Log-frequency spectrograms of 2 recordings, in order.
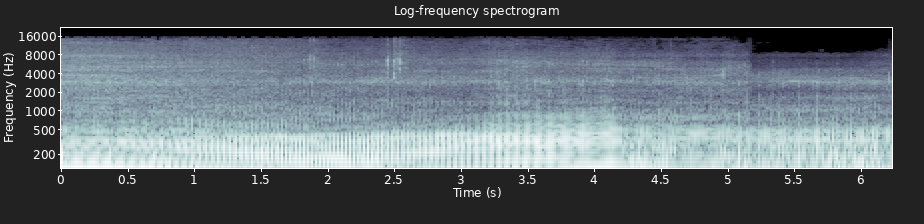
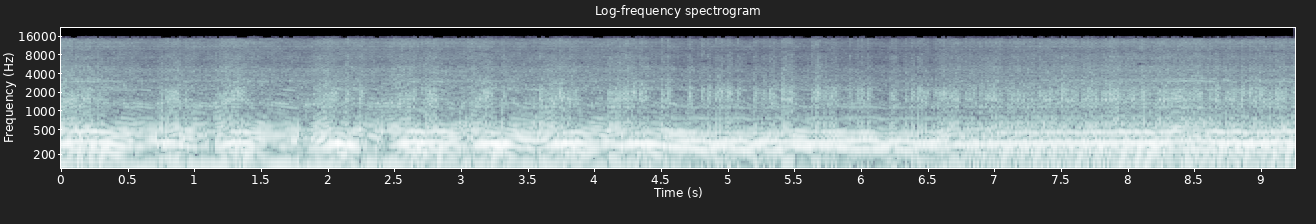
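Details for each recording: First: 2005 Yamaha 125cc dirt bike after fuel valve leak repair, yard test; idle piece broken, awaiting part: single cylinder revs smoothly through varying rpm, no knocks or misfires; sounds great. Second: 2005 Yamaha 125cc dirt bike started off a 12-volt marine battery, buzzing at fast idle with speed surging up and down every second or so; unstable idle, carburetor needed adjustment, fuel screw set 2 turns out from seated.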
